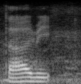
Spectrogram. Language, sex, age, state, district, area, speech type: Tamil, male, 30-45, Tamil Nadu, Kallakurichi, rural, read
